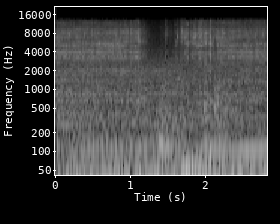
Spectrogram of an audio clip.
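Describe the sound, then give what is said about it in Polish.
A rotary dial on a corded landline telephone at a telephone exhibition, turning and spinning back, a steady mechanical rasping whirr with a few sharp clicks partway through, over a constant low hum and no talking. “bo my prezentujemy tutaj najstarsze centrale telefoniczne z lat 60., 70., później po kolei aparaty telefoniczne, stacjonarne, na kablu, z wykręcaniem numerów. Nie wiem, czy Państwo pamiętają ten dźwięk?”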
